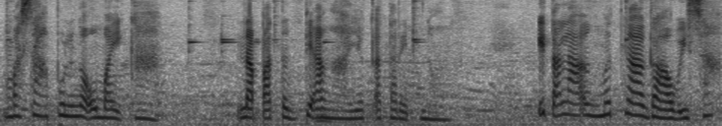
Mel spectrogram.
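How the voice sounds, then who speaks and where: A woman's voice: medium pitch, moderate pace, a crowd in the background, natural voice. A woman playing a frank, persuasive young working woman in an Ilocano radio drama, with an Ilocano accent.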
